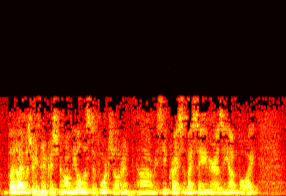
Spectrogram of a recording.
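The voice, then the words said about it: Mixed American regional accent. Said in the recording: “my accent ... what kind of accent do you have? I said, New Jersey, Georgia, Canada, Tennessee.”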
